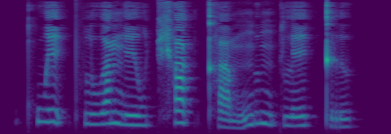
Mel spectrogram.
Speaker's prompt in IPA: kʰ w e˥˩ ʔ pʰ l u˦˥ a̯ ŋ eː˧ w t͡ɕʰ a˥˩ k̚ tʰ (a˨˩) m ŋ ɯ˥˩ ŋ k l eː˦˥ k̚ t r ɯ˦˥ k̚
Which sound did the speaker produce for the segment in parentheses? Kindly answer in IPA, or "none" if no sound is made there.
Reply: a˨˩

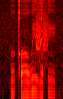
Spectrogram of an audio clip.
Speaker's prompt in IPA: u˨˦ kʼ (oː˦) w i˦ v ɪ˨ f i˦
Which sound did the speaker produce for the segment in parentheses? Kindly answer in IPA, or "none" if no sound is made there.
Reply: oː˨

